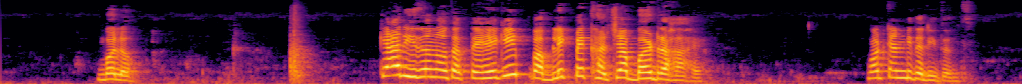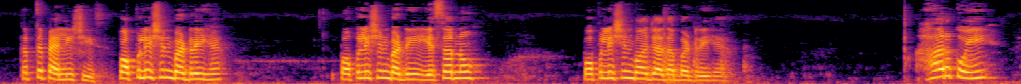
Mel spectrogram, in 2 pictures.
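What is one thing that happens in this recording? A young woman speaks calmly into a close microphone, in short phrases with pauses.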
